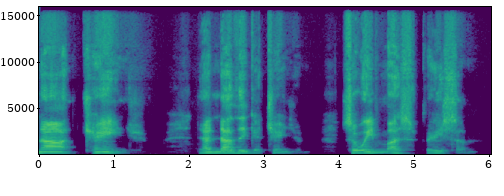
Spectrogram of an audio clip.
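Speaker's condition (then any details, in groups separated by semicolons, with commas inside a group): Brain injury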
